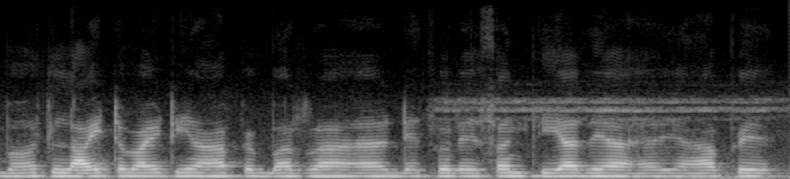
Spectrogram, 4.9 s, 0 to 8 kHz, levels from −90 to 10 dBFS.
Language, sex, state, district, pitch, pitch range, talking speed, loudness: Hindi, male, Haryana, Charkhi Dadri, 145 Hz, 145-150 Hz, 170 wpm, -17 LUFS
